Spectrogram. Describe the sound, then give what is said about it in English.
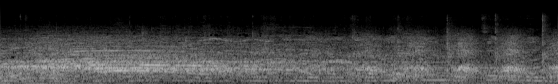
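A large crowd at an election night rally cheers and shouts continuously as Mitt Romney is up with almost 80% of the vote counted. A dense, steady roar of many voices fills the space, with scattered whoops rising above it. “And you can hear from that cheer that with almost 80% of the vote counted, Mitt Romney is up.”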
